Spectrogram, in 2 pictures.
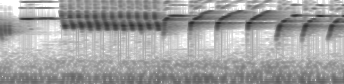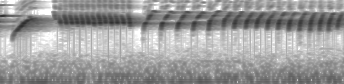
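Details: A canary sings to rouse other canaries: a brief high whistle, then fast metallic trills broken by a series of rising and falling swept notes, then more rapid rattling rolls at a very high pitch.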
